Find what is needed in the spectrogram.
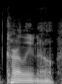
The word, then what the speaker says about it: Carlino: How do you say your last name? – Carlino. – I got it right.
